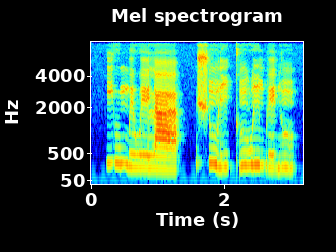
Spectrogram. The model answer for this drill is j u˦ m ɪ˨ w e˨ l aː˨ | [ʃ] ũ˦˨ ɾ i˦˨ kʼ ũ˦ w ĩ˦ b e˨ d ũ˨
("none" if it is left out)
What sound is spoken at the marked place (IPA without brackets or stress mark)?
ʃ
